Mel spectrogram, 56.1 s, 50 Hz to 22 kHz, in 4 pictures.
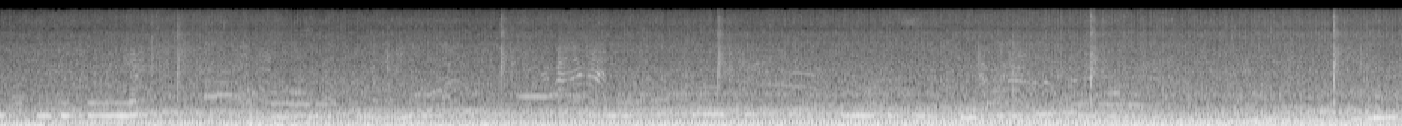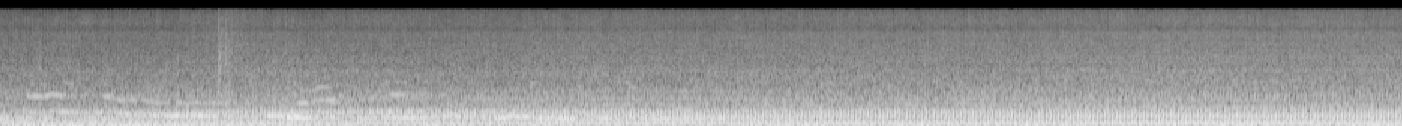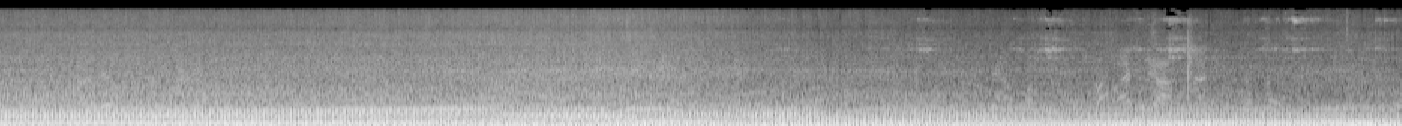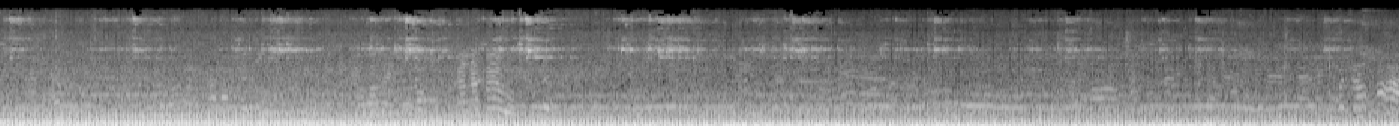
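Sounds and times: deep bass from sound system: 0.0s - 56.0s
people's voices: 0.0s - 56.0s.

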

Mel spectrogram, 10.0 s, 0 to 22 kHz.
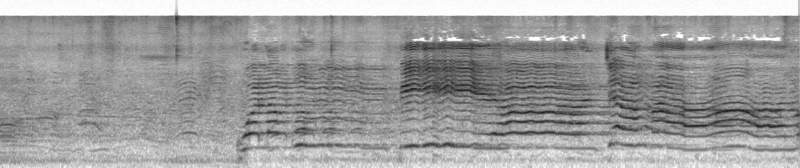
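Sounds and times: boy reciting melodically: 3.0s - 10.0s.

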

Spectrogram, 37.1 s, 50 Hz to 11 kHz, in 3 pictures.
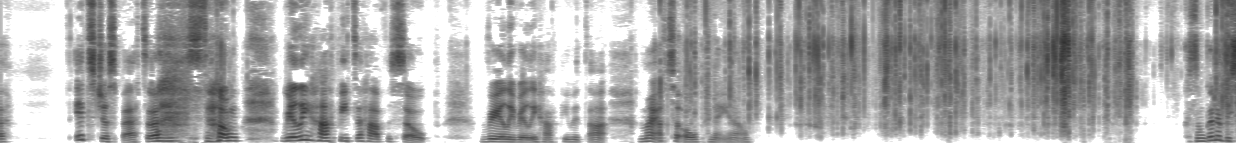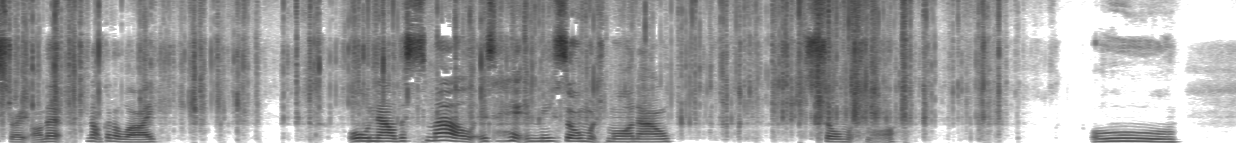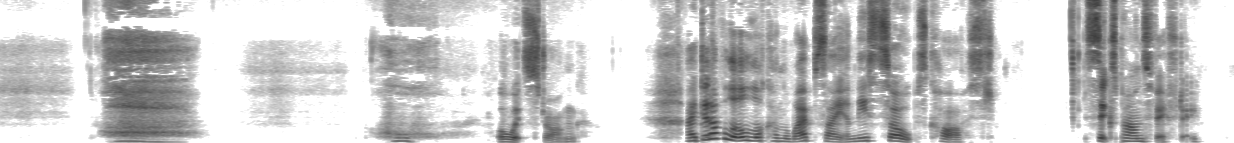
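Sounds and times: paper packaging crinkling: 6.5s - 22.7s
woman sighing: 25.7s - 26.8s.

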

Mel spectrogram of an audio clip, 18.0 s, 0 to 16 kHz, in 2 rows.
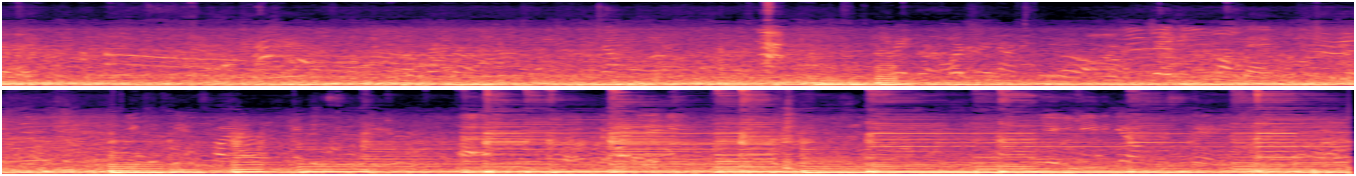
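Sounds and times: people talking: 0.0s - 18.0s
amplified acoustic guitar: 4.9s - 6.7s, 9.0s - 18.0s.

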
